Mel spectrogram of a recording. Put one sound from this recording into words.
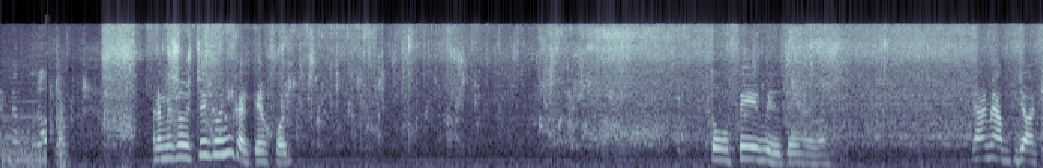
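Water runs from a tap into a sink.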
